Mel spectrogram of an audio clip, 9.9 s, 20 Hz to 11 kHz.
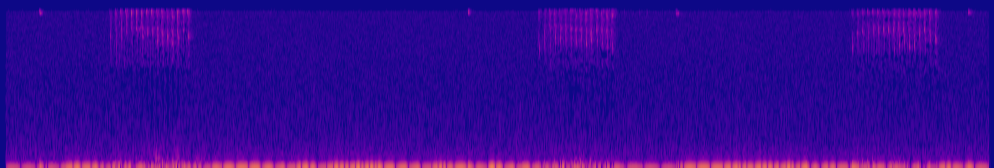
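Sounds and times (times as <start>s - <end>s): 
low rumbling background: 0.0s - 9.9s
thorn-tailed rayadito high trills: 1.1s - 2.0s, 5.4s - 6.2s, 8.5s - 9.5s.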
